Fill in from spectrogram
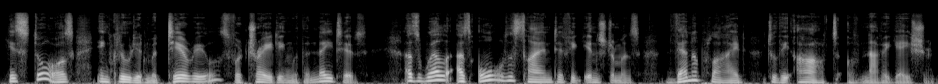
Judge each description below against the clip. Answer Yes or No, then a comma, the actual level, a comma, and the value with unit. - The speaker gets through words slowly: No, average, 145 wpm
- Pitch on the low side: Yes, low, 115 Hz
